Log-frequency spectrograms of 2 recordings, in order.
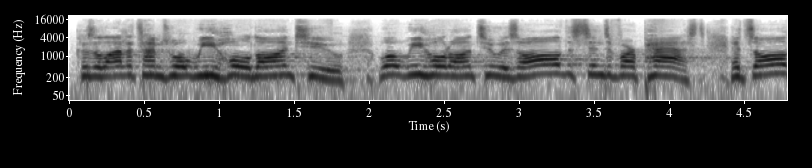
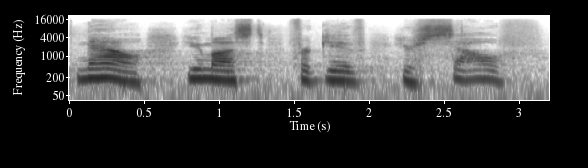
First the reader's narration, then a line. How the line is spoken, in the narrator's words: he also whispers into our ears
